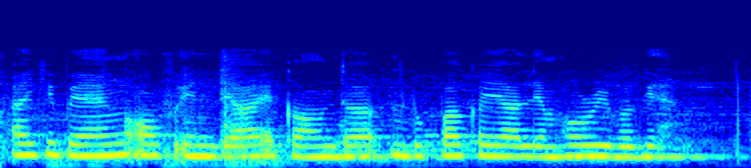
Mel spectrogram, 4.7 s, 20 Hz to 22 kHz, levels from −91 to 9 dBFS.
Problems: low volume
